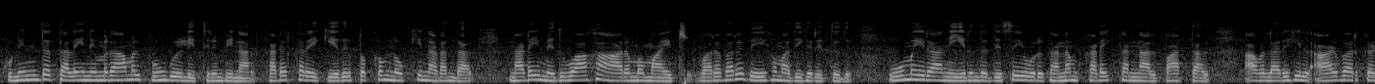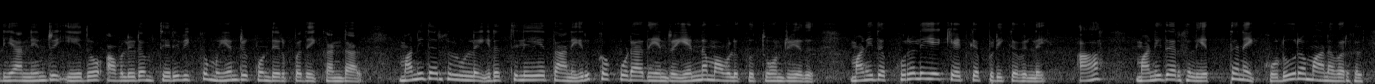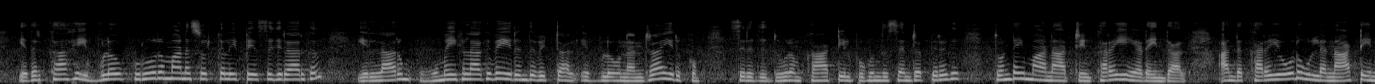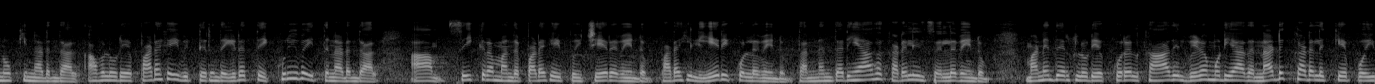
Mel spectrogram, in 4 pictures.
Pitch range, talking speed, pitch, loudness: 170-210 Hz, 110 wpm, 185 Hz, -29 LUFS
